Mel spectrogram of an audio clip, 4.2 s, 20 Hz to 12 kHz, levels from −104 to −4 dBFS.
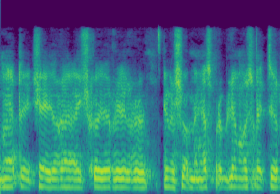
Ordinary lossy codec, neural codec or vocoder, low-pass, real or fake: MP3, 64 kbps; codec, 16 kHz, 2 kbps, FreqCodec, larger model; 7.2 kHz; fake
